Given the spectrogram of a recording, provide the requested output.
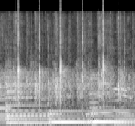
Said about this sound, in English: Let's give the Lord a hand clap of praise together.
